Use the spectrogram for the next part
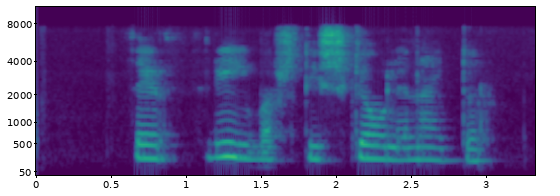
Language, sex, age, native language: Icelandic, female, 8, Icelandic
